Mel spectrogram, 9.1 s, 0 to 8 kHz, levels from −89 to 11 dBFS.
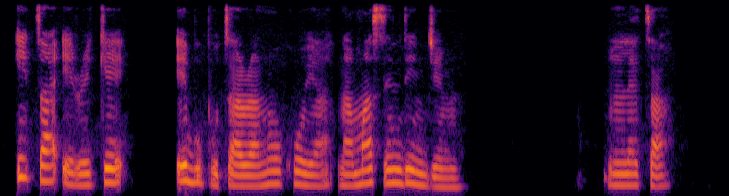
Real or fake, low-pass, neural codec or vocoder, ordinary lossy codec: real; 7.2 kHz; none; none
